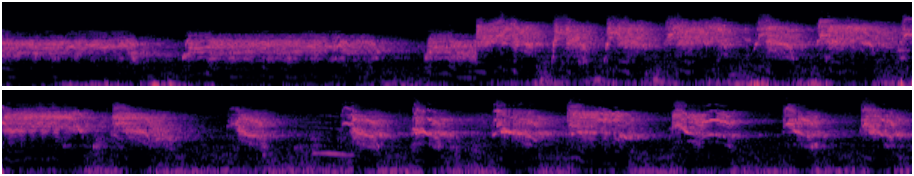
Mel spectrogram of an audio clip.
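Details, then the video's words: Crying loudly for milk, adult monkeys give two drawn-out piercing wails, then a rapid series of harsh screams roughly every half second, rising and falling in loudness. "see adult monkeys crying loudly want drink milk"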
